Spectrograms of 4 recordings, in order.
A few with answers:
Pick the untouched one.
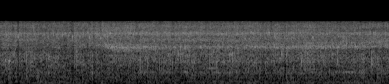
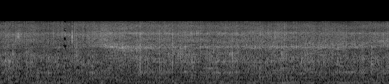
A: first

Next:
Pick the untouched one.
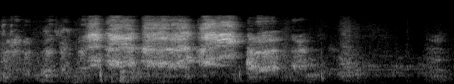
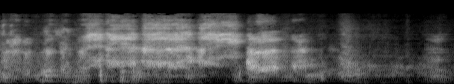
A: first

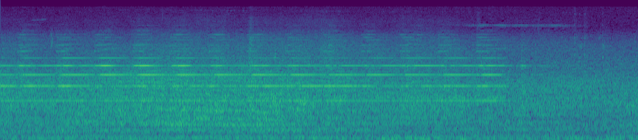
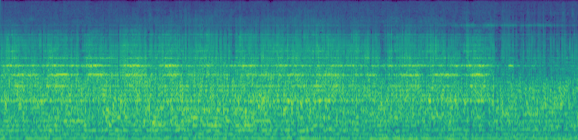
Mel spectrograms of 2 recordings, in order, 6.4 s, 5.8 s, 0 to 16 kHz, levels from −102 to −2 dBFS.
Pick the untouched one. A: first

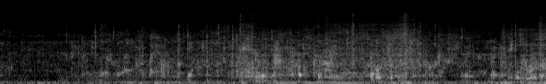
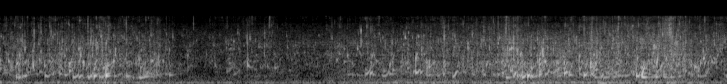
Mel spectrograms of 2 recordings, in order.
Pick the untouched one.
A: second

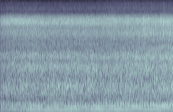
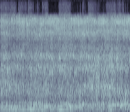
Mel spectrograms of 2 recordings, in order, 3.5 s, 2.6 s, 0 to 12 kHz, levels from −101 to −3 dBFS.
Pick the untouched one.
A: first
